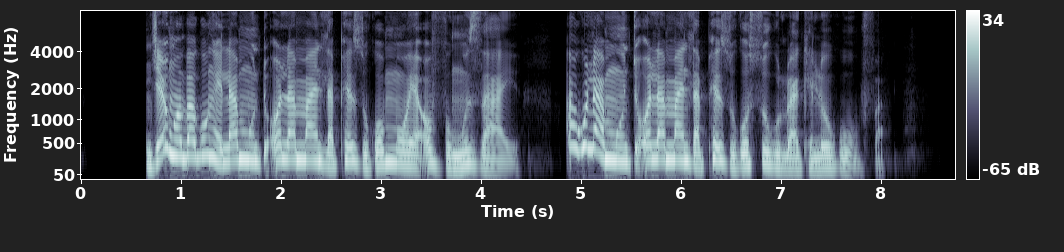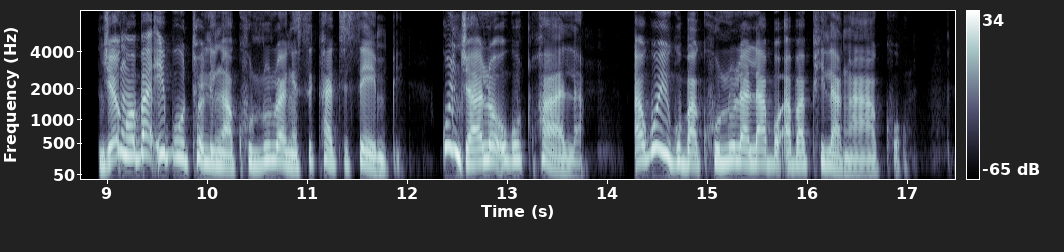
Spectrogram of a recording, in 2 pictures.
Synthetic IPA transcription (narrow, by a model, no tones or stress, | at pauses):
nd͡ʒʱɛŋɔβaɣuŋɛlamuntʼṵʔɔlamand͡ɮʱapʰezuɣɔmɔja̰ʔovuŋuza̰ːjɔ | aɣulamuntʼuɔlamand͡ɮʱapʰezuɣosuɣulwakʰɛloɣṵːfa̰ | nd͡ʒʱɛŋɔβaʔiβutʰɔliŋakʰululwaŋesikʰatʰisempʼi | ɣund͡ʒʱalɔuɣuǃʰwaːla̰ | aɣujiɣuβakʰululalaβɔ̰ʔaβapʰilaŋaːkʰɔ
